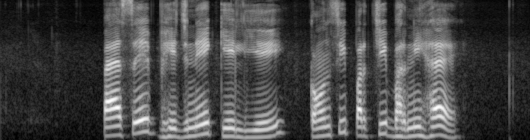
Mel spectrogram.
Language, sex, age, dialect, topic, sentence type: Hindi, male, 18-24, Garhwali, banking, question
